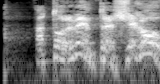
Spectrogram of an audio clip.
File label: voice português brasileiro, brazilian portuguese; volibear; league of legends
